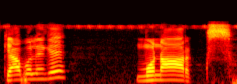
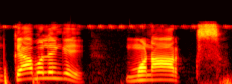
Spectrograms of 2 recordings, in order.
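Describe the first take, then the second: No difference in how they are said.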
